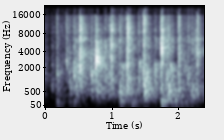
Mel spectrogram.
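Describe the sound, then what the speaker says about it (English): An audience at a crisis-management talk applauds the speaker, a dense, steady burst of many hands clapping together at close range with no voices over it. "Everyone give Eric a warm round of applause."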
